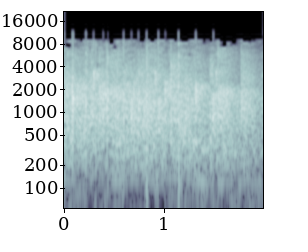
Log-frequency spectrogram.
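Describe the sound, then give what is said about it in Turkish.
Loud audience applause greets a group at an event: a thick, continuous wash of clapping that holds for two seconds, with no talk over it. “Alkışlayalım. Müthiş bir alkış.”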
